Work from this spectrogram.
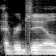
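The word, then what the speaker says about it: Evergaol: It's the old Everjail. English spelling of the word jail. It's pronounced the same.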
